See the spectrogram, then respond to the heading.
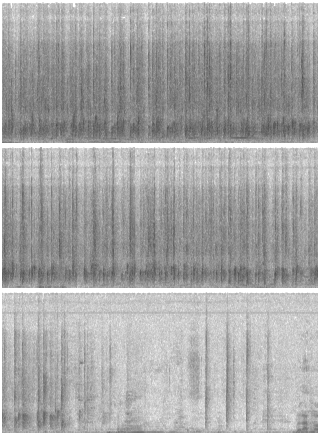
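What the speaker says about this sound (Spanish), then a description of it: "con un fuerte aplauso y todo de pies, recibimos al próximo presidente de la República, Miguel Vargas." A large crowd at a Dominican political party rally claps loudly and continuously to welcome a presidential candidate, with cheering voices and tonal whistles mixed into the dense applause that thins slightly toward the end.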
